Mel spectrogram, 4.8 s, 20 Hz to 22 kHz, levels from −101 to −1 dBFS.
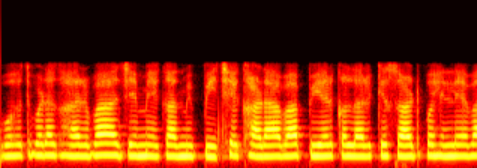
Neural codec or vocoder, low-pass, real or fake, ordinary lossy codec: none; 5.4 kHz; real; none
